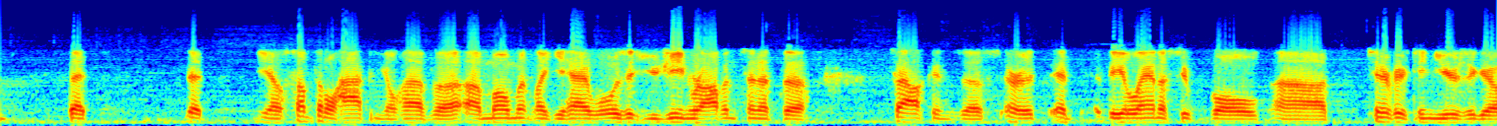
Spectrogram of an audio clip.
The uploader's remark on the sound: Live from The AC Hotel!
